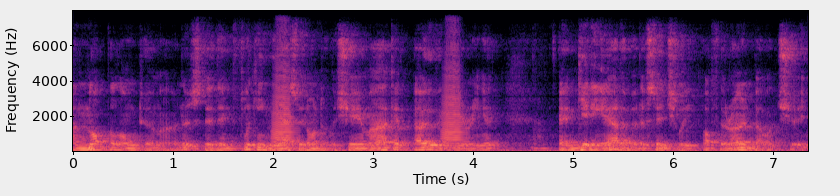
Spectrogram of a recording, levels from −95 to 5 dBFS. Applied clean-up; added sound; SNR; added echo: none; Brass instrument; 6 dB; reverberation time 0.8 s.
